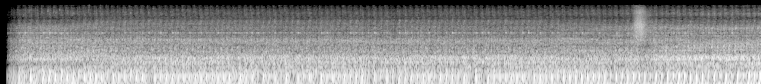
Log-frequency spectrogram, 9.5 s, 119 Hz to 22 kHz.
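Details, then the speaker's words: Lander 250 single-cylinder at idle, running 10W40 oil and not smoking: quick rhythmic mechanical chatter riding on the exhaust beat comes and goes, then stops and it runs normally; intermittent abnormal engine noise, cause unknown. "Aí o motorzinho faz esse barulho, ó. Aí daqui a pouco ele para o barulho."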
